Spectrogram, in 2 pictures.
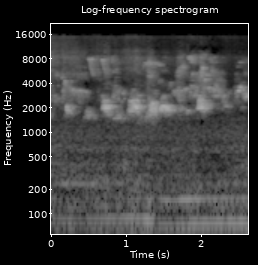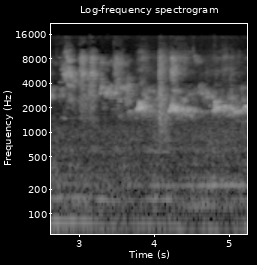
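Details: Hand-fed bird chick begging: bright, high chirps repeated in quick bursts, with a low steady hum underneath throughout.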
